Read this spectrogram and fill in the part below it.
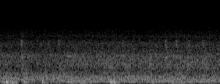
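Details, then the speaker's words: McGraw Edison Kmart 12" box fan from around 1970, running on low: steady motor hum with a loose, uneven rattle and light ticking. Worn motor bearing that gets rattly once warmed up. "It runs great though. It's just once it warms up, the bearing just starts getting rattly, and I don't like that."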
